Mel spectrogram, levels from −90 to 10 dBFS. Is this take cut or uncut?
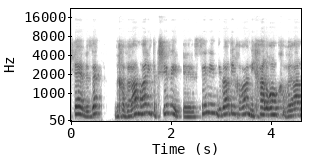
uncut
